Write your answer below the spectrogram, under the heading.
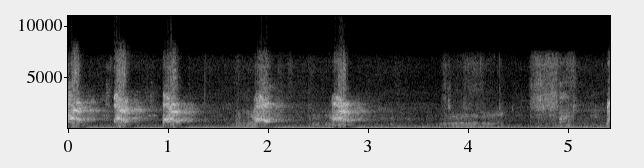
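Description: Bulldog puppy barking at a push broom: five short, high barks in the first three seconds, then a pause.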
